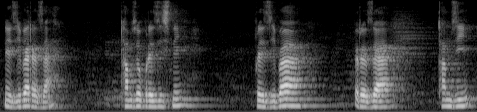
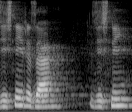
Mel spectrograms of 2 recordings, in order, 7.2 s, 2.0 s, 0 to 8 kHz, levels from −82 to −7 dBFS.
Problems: none marked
